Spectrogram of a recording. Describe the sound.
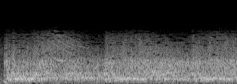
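A gunshot in an outdoor Western shootout near tethered horses, as one rider flees out of range. The report is loud and dense, spread across a broad band and sustained through the whole clip with no quiet gaps, and no voices are heard.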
